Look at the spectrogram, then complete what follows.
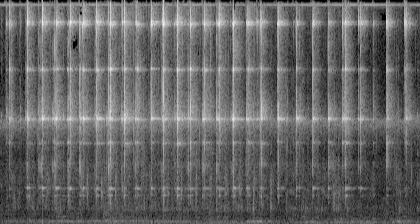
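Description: Plastic spatula beating Oreo biscuit cream with ghee and sugar in a cut-glass bowl: quick, even clicking and clinking against the glass, about three to four strokes a second.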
